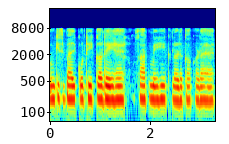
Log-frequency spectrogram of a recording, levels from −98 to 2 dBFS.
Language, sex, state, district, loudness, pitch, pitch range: Hindi, female, Delhi, New Delhi, -16 LUFS, 200 Hz, 195-200 Hz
